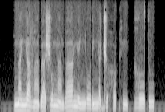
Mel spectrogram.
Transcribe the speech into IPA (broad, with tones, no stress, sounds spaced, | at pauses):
n ã˦ ɲ a˦˨ v ã˨ ɗ a˨ ʃ o˦ ŋ ã˨ b aː˦ ŋ e˨ ɲ oː˨ ɾ ɪ˦ ɲ a˨ d͡ʒ ʊ˦ h ɔ˨ kʰ ĩ˨ | ɣ oː˨ t u˦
